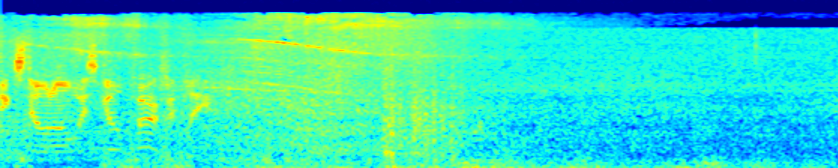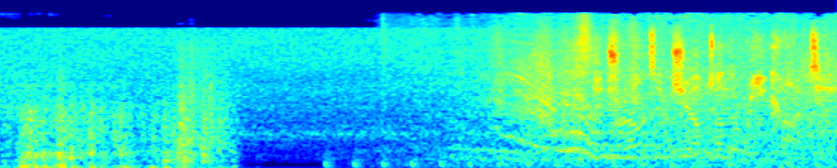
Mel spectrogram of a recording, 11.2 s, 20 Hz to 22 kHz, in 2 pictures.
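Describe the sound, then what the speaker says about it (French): Thunderstorm in Ace Combat 7 with heavy rumbling thunder and crackling bursts over a steady wash of rain and aircraft noise, broken by a brief silent gap before the storm swells again, with talk over parts of it. "ça me fait peur un peu les éclairs là quand même"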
